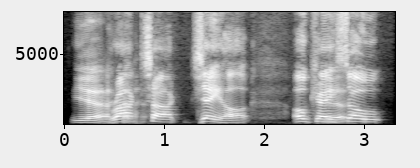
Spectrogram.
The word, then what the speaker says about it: Rock Chalk Jayhawk: How you say it? Jock Chalk Rock or something like that? Give it to me. Rock Chalk Jayhawk. Yeah. Rock Chalk Jayhawk.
